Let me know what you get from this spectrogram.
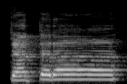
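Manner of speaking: slow, high dramatic sting chanted; dramatic dun dun dun. Pretend. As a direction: sing it like a suspense jingle. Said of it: "my dun, dun, dun sound kinda weak".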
